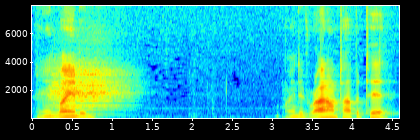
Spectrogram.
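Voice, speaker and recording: A man's voice: on the low side, fairly even intonation, slow pace, noisy background. A man playing a shaken oil-rig worker in a radio drama, telling an eerie tale in folksy, colloquial speech. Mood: haunted, grim. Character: shaken oil-rig worker recounting eerie deaths, defensive under questioning. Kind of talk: radio drama first-person narration.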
